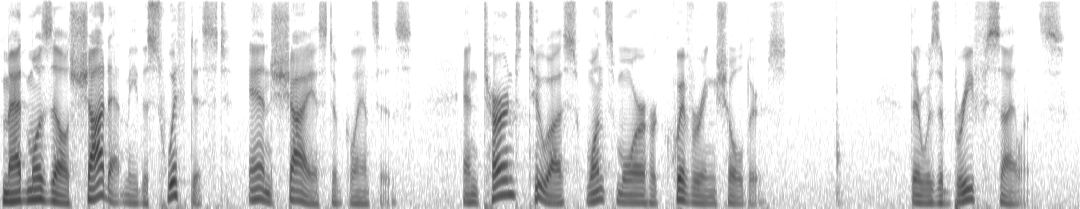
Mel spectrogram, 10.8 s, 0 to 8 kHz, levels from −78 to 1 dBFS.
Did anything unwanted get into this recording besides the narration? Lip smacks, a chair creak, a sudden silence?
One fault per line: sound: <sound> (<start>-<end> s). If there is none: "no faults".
sound: tap (8.4-8.5 s)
